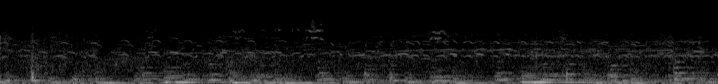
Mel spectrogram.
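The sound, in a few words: flock of pelicans at a saltwater lake in the Australian outback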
